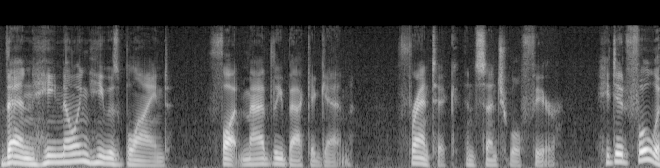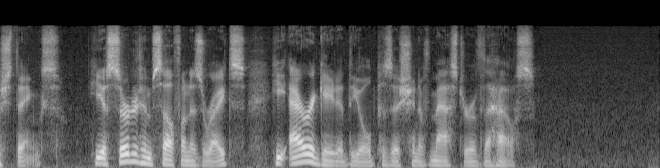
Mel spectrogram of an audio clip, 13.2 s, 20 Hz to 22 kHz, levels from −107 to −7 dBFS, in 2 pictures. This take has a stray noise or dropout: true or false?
false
